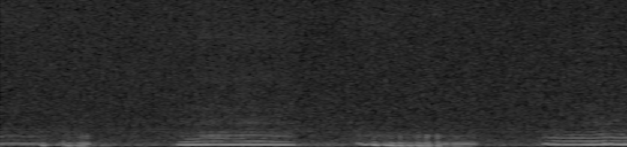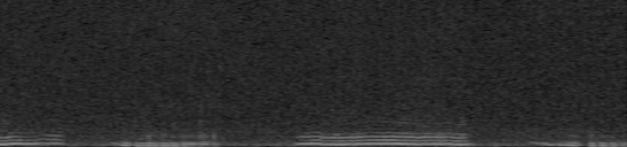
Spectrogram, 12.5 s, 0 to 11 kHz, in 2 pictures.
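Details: Snoring during sweet cuddles: alternating in-and-out snoring breaths with a tonal, humming quality, about 15 a minute, in a quiet room.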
